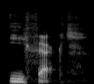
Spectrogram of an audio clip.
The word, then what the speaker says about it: effect: But usually when we have an E, the E vowel, the long E, in an unstressed syllable, it almost always gets reduced, like believe, receive, effect. Okay. It will almost always reduce to like so we have affect, believe, receive.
